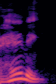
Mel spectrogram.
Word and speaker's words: Hennig: Kurt Hennig? Yeah, how do you spell his last name? Henning.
